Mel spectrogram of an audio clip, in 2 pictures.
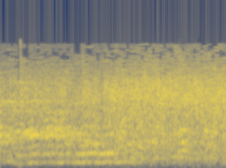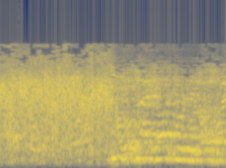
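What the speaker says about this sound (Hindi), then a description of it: "जोरदार तालियां होनी चाहिए" An audience applauds at a Hindi poetry gathering, sustained clapping at a steady loud level throughout.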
